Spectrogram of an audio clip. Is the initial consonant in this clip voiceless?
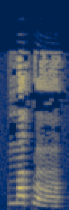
no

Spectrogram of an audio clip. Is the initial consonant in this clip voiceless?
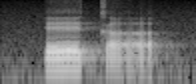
yes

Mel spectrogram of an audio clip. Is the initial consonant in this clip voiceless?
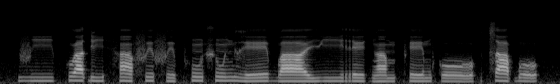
no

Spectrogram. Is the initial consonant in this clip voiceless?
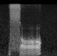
yes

